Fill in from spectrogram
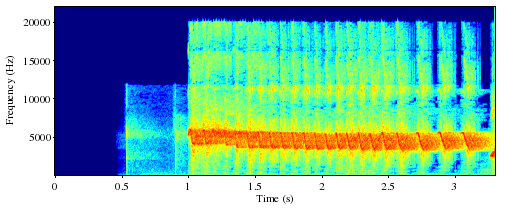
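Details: Caged white-rumped shama singing a mimicry-filled song: after two brief notes, a loud, rapid trill of high ringing notes, about three per second, holds steady then drops lower at the end.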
